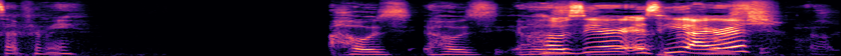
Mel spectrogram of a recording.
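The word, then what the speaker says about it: Hozier: pronounce that for me Hosier is he Irish hoser no no no Hosier Hosier Hosier do you believe that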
